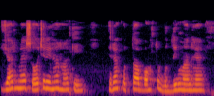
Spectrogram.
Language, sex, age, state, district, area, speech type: Punjabi, male, 30-45, Punjab, Barnala, rural, spontaneous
